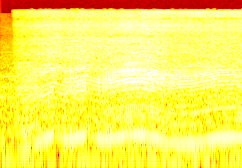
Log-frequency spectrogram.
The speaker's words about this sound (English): We are going to chop the wood now. We're going to use the chainsaw, which is kind of fun.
